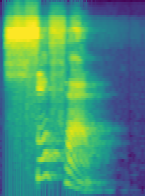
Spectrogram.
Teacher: é uma oxítona a última sílaba forte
